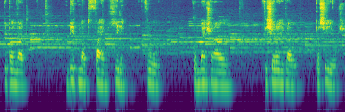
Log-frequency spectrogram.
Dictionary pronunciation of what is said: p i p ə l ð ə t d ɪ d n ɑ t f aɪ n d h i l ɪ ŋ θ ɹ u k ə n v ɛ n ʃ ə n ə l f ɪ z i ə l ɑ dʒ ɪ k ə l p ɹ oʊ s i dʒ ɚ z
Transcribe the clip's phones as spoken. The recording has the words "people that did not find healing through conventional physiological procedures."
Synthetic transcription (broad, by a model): p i p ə l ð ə t d ɪ d n ɑ t f aɪ n d h i l ɪ ŋ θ ɹ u k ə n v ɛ n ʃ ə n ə l f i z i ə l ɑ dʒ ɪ k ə l p ɹ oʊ s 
